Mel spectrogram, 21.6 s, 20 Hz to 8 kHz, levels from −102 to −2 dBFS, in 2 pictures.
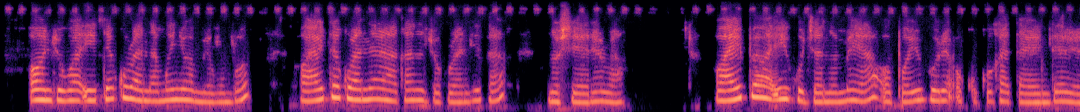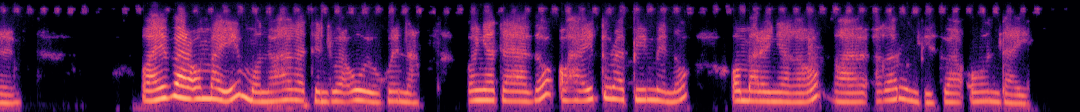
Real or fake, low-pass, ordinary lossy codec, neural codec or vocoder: real; 7.2 kHz; Opus, 16 kbps; none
